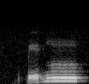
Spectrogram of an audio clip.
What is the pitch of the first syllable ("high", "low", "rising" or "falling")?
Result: rising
